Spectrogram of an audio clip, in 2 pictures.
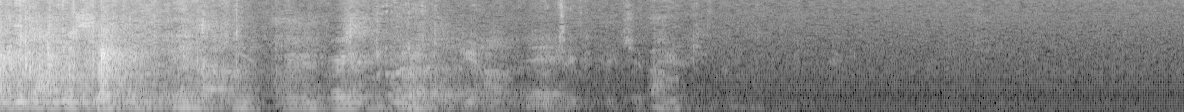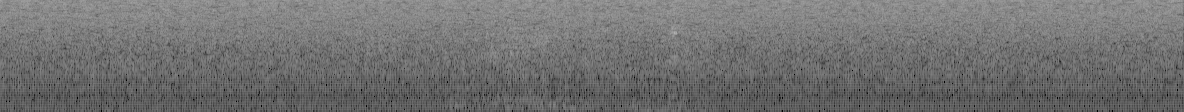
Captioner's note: applause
